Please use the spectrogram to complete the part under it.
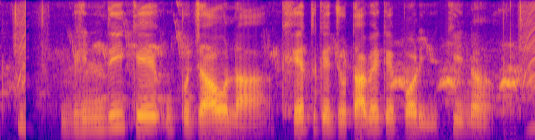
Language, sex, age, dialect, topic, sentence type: Bhojpuri, male, <18, Northern, agriculture, question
